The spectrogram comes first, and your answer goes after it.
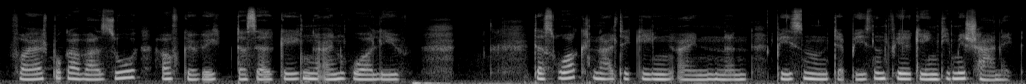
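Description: A woman's voice: on the high side, vocal fry, mellow, no echo. Woman whispering a bedtime story. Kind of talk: children's bedtime story reading.

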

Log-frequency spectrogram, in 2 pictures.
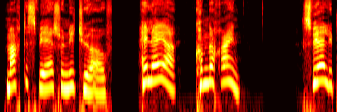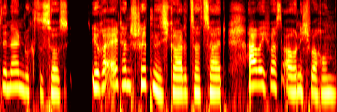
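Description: A woman's voice: high-pitched, darkish tone, no echo, clean studio sound. A woman reading a first-person story aloud in a plain, uneven reading voice. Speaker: narrator.

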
